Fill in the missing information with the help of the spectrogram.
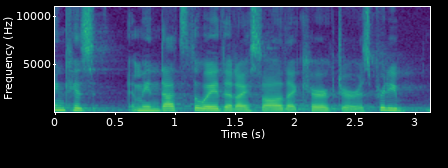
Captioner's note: none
